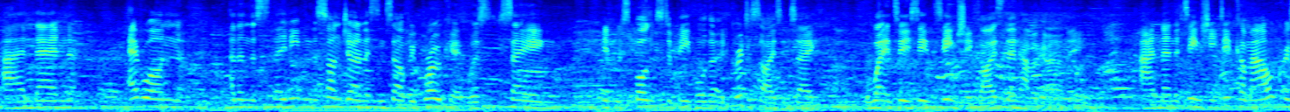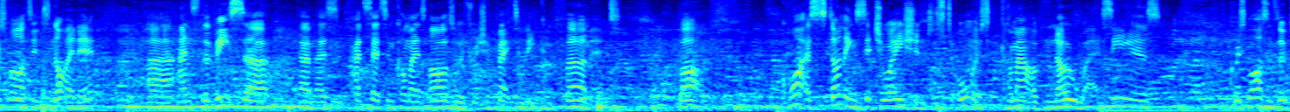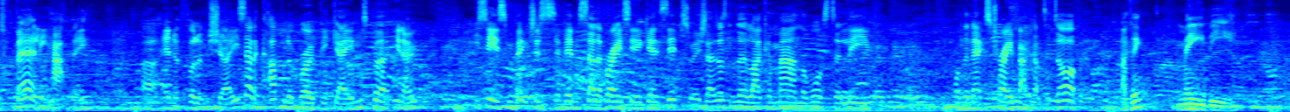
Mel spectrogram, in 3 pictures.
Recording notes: live in The Jolly Gardeners pub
